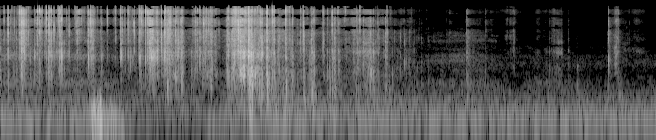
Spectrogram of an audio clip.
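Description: A foil-wrapped trading card pack being torn open and crinkled by hand. The crackling is loudest about two and a half seconds in and dies down after about four seconds.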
